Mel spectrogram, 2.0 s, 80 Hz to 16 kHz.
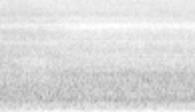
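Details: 2002 Reznor unit heater with code 2 pressure switch failure, after cleaning, inducer motor drawing 1.4 amps against a 1.6 rating: steady, even low hum with no ticking, scraping or wobble; normal inducer operation.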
